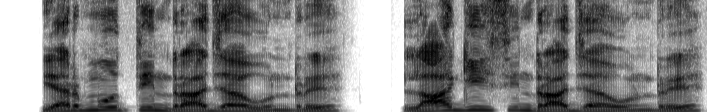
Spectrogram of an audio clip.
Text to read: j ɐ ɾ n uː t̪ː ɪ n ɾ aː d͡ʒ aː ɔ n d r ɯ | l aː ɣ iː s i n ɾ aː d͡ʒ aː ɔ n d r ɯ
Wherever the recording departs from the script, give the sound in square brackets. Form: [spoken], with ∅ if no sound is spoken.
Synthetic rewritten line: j ɐ ɾ [m] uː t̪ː ɪ n ɾ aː d͡ʒ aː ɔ n d r ɯ | l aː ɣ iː s [ɪ] n ɾ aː d͡ʒ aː ɔ n d r ɯ

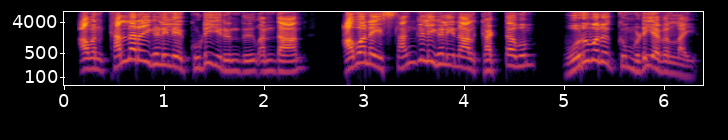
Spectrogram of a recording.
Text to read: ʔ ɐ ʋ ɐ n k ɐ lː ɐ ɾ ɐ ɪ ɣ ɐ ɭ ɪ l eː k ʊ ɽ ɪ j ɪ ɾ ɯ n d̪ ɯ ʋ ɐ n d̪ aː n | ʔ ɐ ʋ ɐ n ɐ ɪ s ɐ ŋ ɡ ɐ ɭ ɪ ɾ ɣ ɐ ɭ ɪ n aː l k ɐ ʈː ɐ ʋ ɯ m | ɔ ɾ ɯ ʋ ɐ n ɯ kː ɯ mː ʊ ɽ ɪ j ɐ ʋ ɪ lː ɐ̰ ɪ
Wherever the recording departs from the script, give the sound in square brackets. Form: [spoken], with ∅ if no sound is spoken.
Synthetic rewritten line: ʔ ɐ ʋ ɐ n k ɐ lː ɐ ɾ ɐ ɪ ɣ ɐ ɭ ɪ l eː k ʊ ɽ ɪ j ɪ ɾ ɯ n d̪ ɯ ʋ ɐ n d̪ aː n | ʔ ɐ ʋ ɐ n ɐ ɪ s ɐ ŋ ɡ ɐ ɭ ɪ [∅] ɣ ɐ ɭ ɪ n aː l k ɐ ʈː ɐ ʋ ɯ m | ɔ ɾ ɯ ʋ ɐ n ɯ kː ɯ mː ʊ ɽ ɪ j ɐ ʋ ɪ lː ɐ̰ ɪ

